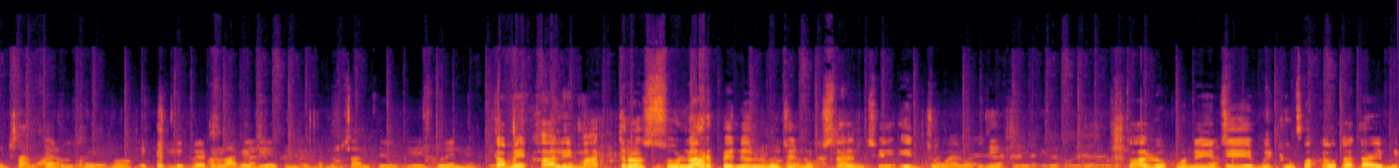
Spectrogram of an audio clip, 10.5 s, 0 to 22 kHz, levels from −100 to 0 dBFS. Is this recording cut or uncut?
cut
